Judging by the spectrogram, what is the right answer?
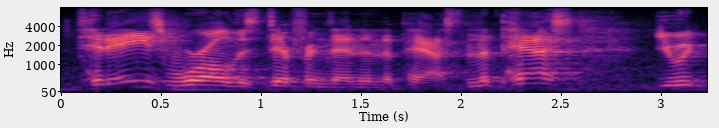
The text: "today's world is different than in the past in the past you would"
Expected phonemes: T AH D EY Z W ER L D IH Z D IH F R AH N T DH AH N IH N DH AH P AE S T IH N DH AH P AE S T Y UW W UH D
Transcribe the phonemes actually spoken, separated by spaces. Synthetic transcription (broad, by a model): T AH D EY Z W ER L D IH Z D IH F R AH N DH AH N IH N DH AH P AE S T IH N DH AH P AE S T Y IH W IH D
